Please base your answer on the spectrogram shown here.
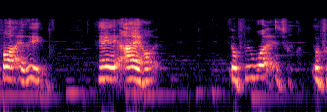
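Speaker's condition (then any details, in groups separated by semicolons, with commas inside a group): Cerebral palsy; lifelong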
